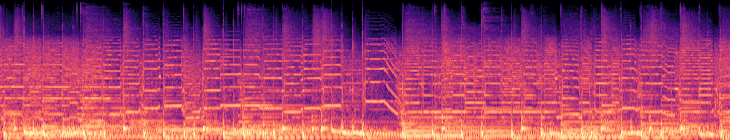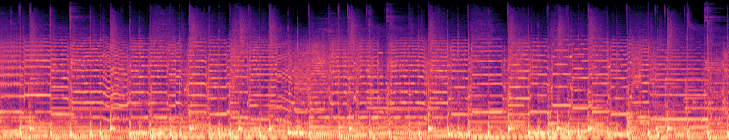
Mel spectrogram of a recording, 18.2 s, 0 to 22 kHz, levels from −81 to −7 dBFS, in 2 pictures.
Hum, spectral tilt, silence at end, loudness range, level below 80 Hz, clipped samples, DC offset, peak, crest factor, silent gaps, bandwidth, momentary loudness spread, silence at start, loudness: none; -5 dB/octave; 0 s; 0 LU; -22 dBFS; under 0.1%; under 0.1%; -2 dBFS; 12 dB; none; 19 kHz; 2 LU; 0 s; -14 LUFS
